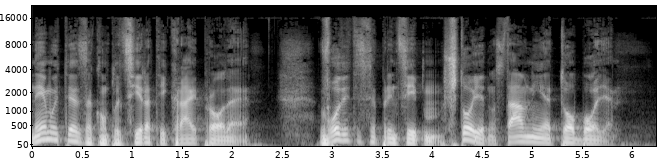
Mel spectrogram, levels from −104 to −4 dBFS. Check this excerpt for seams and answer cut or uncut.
uncut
